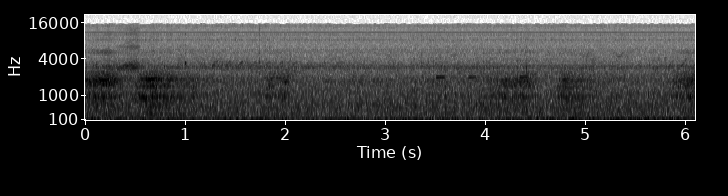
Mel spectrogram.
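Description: Short harsh bird calls, mostly in pairs about half a second apart, heard three times over a low steady rumble.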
